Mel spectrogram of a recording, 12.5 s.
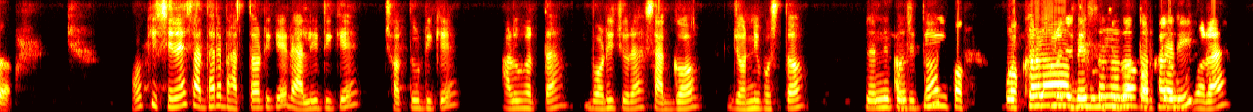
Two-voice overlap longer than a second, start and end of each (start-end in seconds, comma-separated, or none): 10.1-11.9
